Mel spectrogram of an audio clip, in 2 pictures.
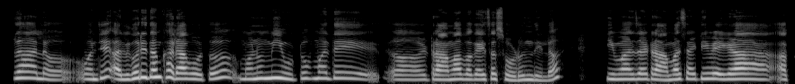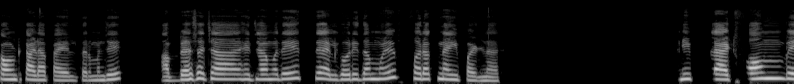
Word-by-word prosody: झालं 265 -8 0
म्हणजे 245 +7 0
अल्गोरिदम 315 +9 +5
खराब 265 -6 +4
होतो 245 0 -1 0.2
म्हणून 255 +2 +1
मी 300 - +6
YouTube 270 +2 -2
मध्ये 275 -4 -3
अ, 220 0 -4
ड्रामा 225 +1 +2
बघायचं 230 +1 -1
सोडून 215 0 -1
दिलं. 200 - -3 0.5
किंवा 240 0 +2
जर 245 0 +1
ड्रामासाठी 240 +3 +1
वेगळा 245 -1 +4 0.4
अकाउंट 230 0 +1
काढा 210 -2 +1
पाहिजे 185 -2 -4
तर. 190 - -6
म्हणजे 205 +5 -2 0.5
अभ्यासाच्या 240 +8 +1 0.2
ह्याच्यामध्ये 235 +3 -1
त्या 275 -2 -3
अल्गोरिथममुळे 245 +4 0 0.2
फरक 250 -2 0
नाही 230 -3 +1
पडणार. 175 -3 -4 1.8
आणि 245 +1 +2 0.2
प्लॅटफॉर्म्स 260 +4 +4
240 Hz, 120 wpm, -23 LUFS, 220-260 Hz, 1.8 s, मी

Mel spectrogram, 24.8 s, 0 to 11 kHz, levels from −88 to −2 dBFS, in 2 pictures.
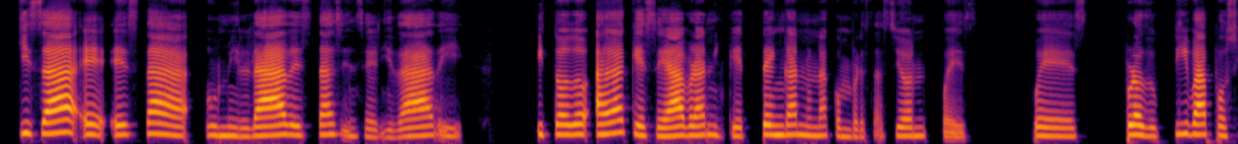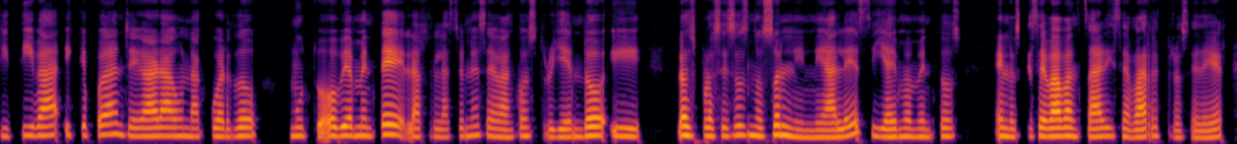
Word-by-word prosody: quizá, 260 +2 +7
e 230 -2 +1
esta 225 -1 +2
humildad, 205 +1 +5
esta 220 +2 -1
sinceridad 190 +1 -1
y 190 - -8 0.7
y 230 - -2
todo 225 +1 +2
haga 250 +4 +5
que 225 -6 0
se 195 -1 -1
abran 210 +2 +4
y 210 - -5
que 195 +1 -6
tengan 225 0 +2
una 205 0 -3
conversación 195 +1 -6
pues 90 -2 -9 0.5
pues 190 -1 -3 0.3
productiva, 225 +2 +3
positiva, 205 +1 -3
y - - -8
que 215 - -6
puedan 225 +2 -2
llegar 190 -1 0
a 195 0 +1
un 195 0 -5
acuerdo 190 +2 -4 0.3
mutuo. 195 0 -4
Obviamente 205 +1 +2
las 180 - -5
relaciones 185 +4 -8
se 190 -2 -4
van 170 -1 -4
construyendo 195 0 -1
y 185 -2 -3 0.3
los 205 -1 +3
procesos 195 +2 -3
no 205 -2 0
son 215 +1 +2
lineales, 165 +4 -2
y 185 -2 -3
hay 175 0 0
momentos 185 +1 -5 0.3
en 190 -1 0
los 180 +1 -5
que 190 - -12
se 190 0 +1
va 190 - +6
a - - +9
avanzar 185 -1 +1
y 190 - -5
se 185 -2 -5
va 170 +1 +2
a - - +3
retroceder. 165 -3 -7
195 Hz, 140 wpm, -22 LUFS, 185-215 Hz, 0.7 s, a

